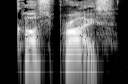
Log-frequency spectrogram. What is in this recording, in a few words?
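"cost price", American English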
